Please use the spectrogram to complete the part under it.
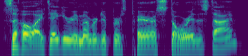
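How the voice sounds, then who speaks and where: A man playing a formal, gently needling radio drama announcer with a theatrical presenter's delivery. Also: fairly high pitch, moderate pace, dry recording, lightly acted. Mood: dry, curious. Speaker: announcer and host of the show. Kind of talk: scripted old-time radio announcing.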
